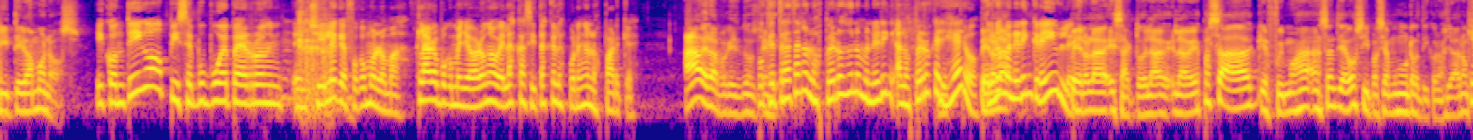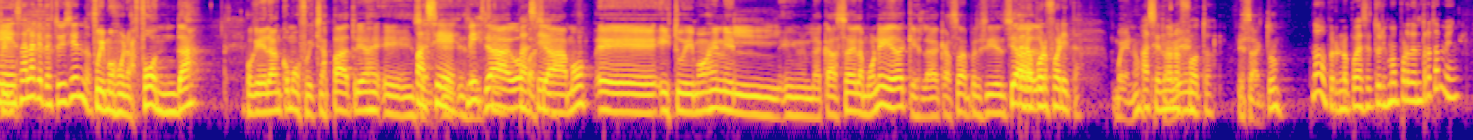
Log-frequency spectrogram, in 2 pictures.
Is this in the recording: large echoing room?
no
